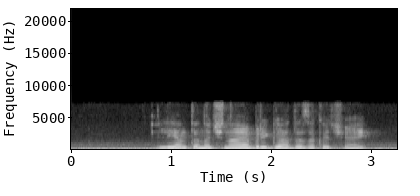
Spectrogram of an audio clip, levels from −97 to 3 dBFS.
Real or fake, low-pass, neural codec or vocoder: real; 7.2 kHz; none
